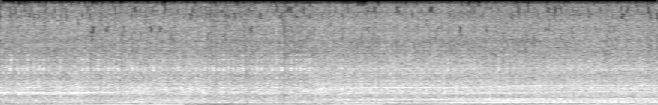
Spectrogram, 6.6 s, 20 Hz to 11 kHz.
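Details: Mercedes SLK 32 AMG idling with a light double-beat "dadum dadum" rattle under a hissy background. Distinct from the quick ticking, it is audible from 40°C, quickens with revs and fades above a certain rpm. Source undetermined.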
